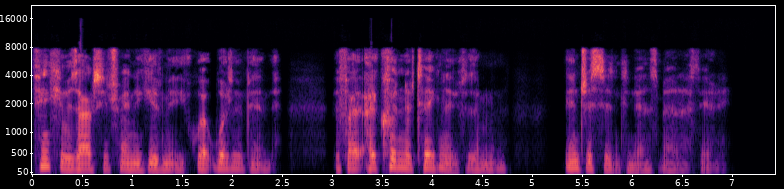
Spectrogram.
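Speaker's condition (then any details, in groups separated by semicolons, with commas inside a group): Parkinson's; must move about during interview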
